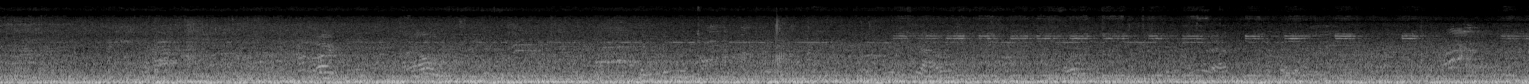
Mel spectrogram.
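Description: Steady street traffic, mostly motorbikes with some cars passing, under the chatter of people's voices. From about two-thirds of the way in, intermittent high beeps sound over it.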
